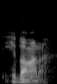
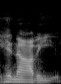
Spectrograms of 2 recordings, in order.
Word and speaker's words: Hibana: it let me say I want to say it right hibana I keep want to say Hanabi fireworks hibana hibana basically isolates when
